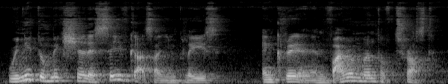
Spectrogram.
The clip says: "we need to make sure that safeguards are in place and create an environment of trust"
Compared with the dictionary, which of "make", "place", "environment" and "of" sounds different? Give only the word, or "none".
of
